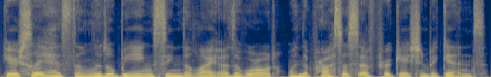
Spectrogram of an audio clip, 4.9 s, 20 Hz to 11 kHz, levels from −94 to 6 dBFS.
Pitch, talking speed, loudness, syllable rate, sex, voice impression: 205 Hz, 210 wpm, -16 LUFS, 5.0 syllables/s, female, feminine, adult-like, slightly relaxed, powerful, slightly muffled, raspy, intellectual, calm, friendly, reassuring, elegant, slightly lively, kind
